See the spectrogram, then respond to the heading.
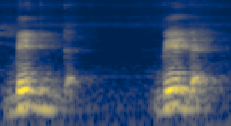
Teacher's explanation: Jadi bunyinya bid bid. Alif lam itu tak berbunyi. Yang bunyi ialah dal dengan ba ini. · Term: idiom samsi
